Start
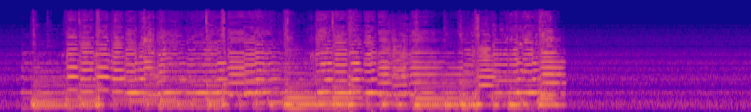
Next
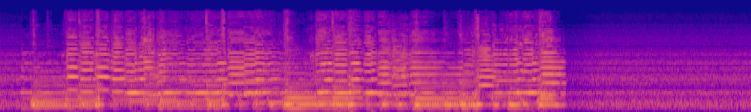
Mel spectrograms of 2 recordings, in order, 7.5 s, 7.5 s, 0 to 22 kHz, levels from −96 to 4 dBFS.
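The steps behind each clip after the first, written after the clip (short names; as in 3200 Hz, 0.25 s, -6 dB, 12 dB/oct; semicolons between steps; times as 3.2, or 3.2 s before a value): bell 64 Hz -3.5 dB 1.1 oct; in parallel at -2 dB: upward compressor, threshold -31 dBFS; on the sum: gain -4.5 dB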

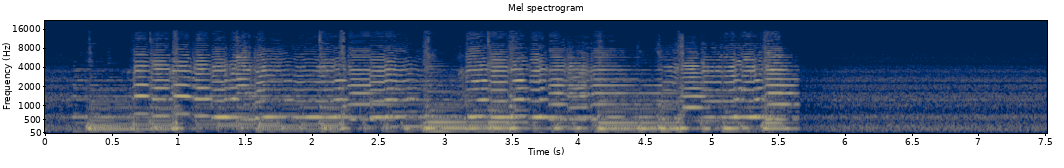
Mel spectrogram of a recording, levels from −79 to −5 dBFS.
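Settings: dynamic EQ 4300 Hz, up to +7 dB, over -51 dBFS, Q 2.1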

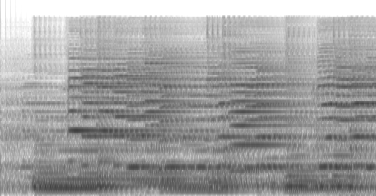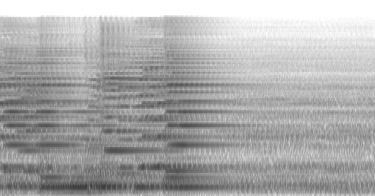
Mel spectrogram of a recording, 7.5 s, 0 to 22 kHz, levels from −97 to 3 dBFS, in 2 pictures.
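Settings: flutter echo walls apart 8.8 m, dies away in 1.4 s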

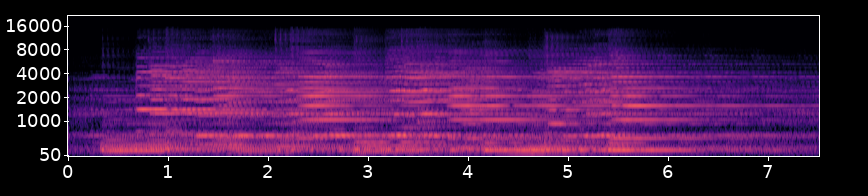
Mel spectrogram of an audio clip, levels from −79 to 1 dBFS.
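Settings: echo with dull and thin repeats by turns 0.235 s, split 810 Hz, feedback 81%, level -10.5 dB; Schroeder reverb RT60 1.2 s, combs from 28 ms, DRR 3.5 dB; gain -4.5 dB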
